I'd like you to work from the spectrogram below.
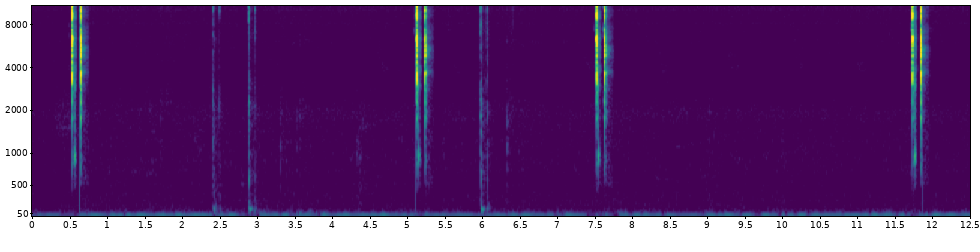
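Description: A computer mouse clicks while drafting in AutoCAD, sharp isolated clicks spaced a few seconds apart, sometimes in pairs, close and distinct over a quiet low hum.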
